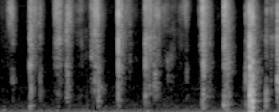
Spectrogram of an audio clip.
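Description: Tarot deck being shuffled by hand: a quiet, irregular run of short card slaps and flicks, about three a second.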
